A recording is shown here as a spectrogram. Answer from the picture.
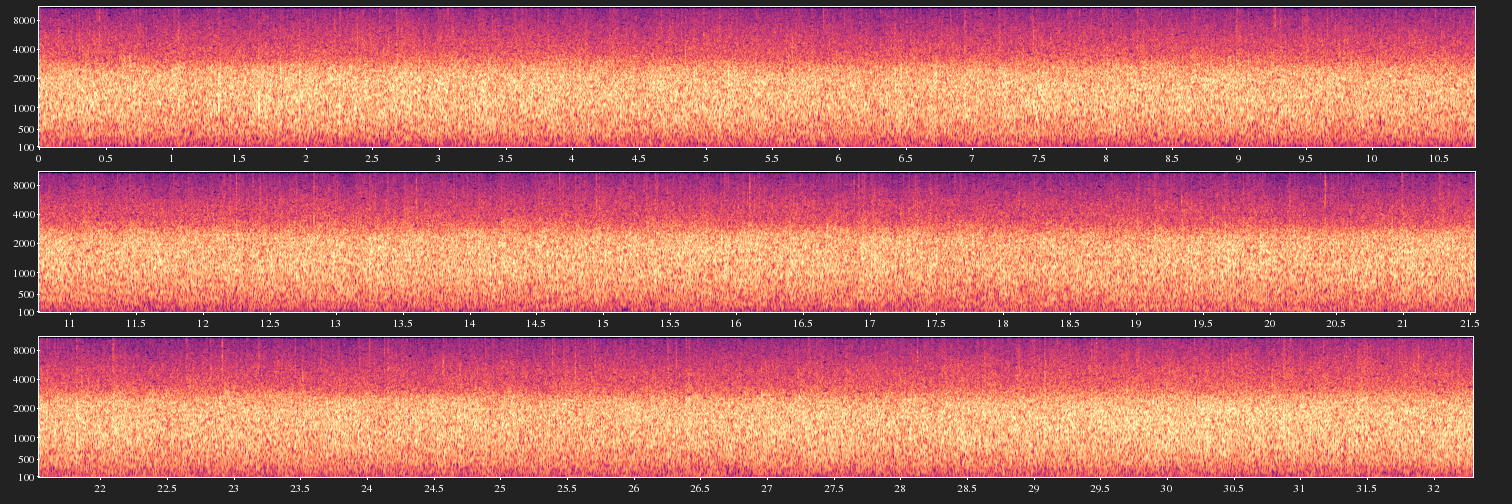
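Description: Steady, sustained applause from a concert hall audience.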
